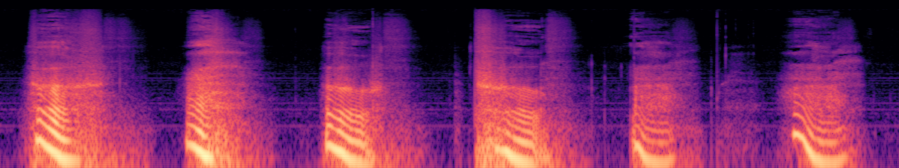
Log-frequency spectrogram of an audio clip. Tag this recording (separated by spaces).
cheer comfort consolation human relief solace vocal voice wordless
